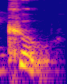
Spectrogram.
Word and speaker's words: coup: front of the skull this is called a cou cou P is pronounced qu and that is one of your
